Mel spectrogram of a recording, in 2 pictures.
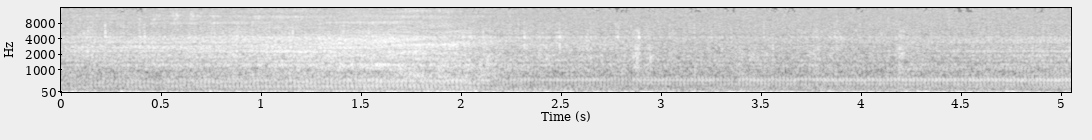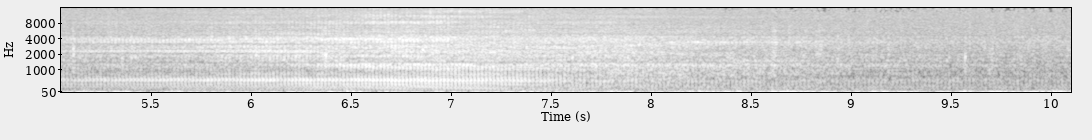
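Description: A motor vehicle's engine passes close by, building over a couple of seconds and dropping in pitch as it goes past about seven seconds in. It is heard over a steady low wind rumble on the microphone.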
